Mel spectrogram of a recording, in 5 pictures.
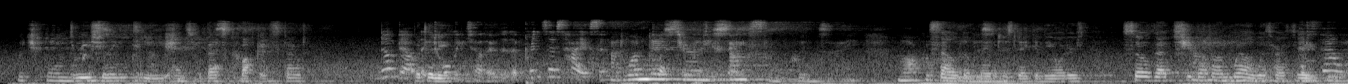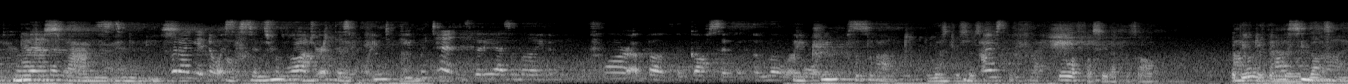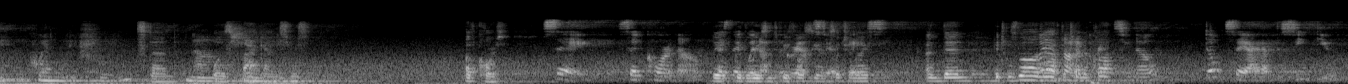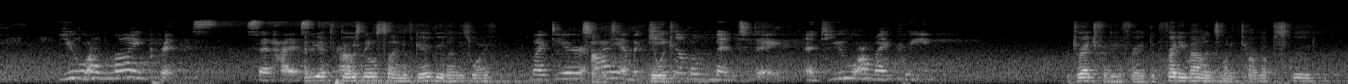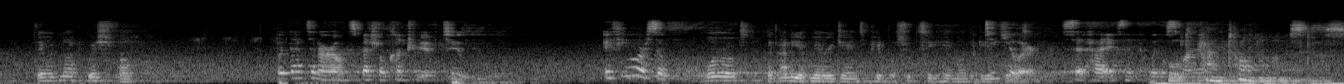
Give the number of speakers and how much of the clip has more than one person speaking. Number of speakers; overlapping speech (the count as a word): three, about 35%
